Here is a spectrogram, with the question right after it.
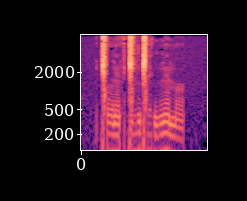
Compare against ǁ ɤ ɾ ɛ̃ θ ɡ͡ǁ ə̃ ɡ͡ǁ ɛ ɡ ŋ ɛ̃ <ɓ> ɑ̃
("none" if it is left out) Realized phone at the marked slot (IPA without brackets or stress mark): m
